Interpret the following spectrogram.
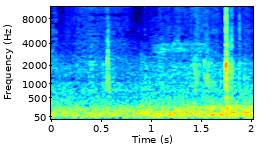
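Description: Low steady background rumble, with a single sharp click near the end as the plastic trunk sill trim cover is handled.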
